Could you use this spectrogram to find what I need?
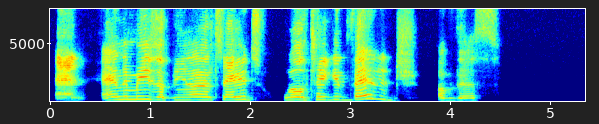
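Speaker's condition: Cerebral palsy; present since at least age 8

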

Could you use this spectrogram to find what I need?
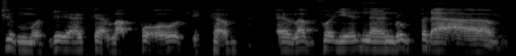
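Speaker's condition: Cerebral palsy; present from birth

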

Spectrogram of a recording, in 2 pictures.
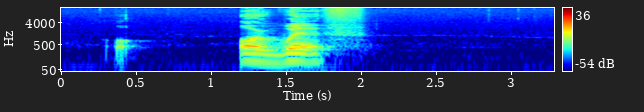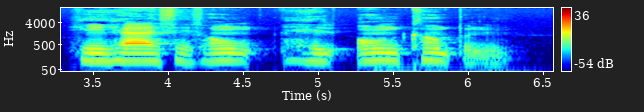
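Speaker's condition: Cerebral palsy; present from birth

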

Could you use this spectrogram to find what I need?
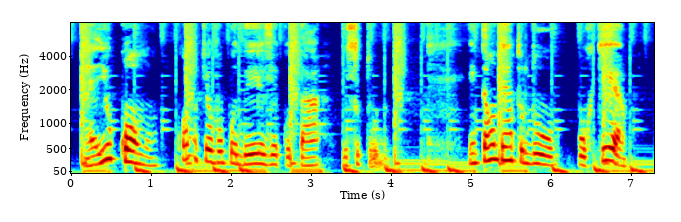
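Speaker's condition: No condition

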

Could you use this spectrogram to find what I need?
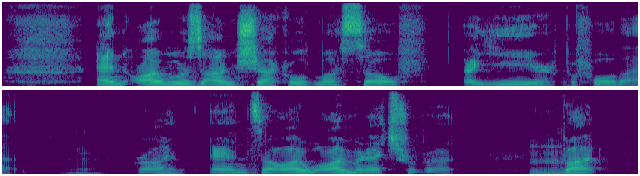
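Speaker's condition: Cleft palate; teeth and braces completed at age 21

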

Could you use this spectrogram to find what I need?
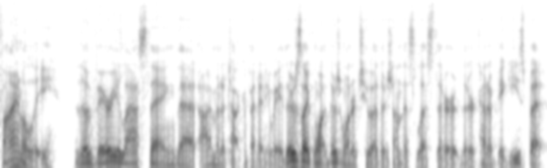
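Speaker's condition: No condition

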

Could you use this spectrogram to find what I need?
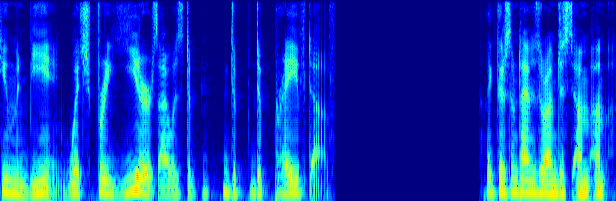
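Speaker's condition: Stutter; speech coaches, practices control before shows; very severe at first, hit himself in frustration; repeated sounds

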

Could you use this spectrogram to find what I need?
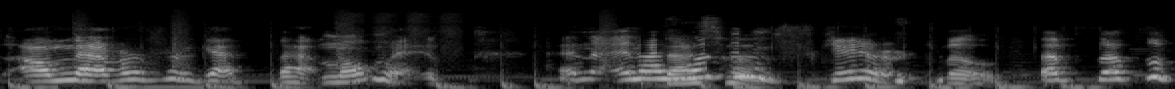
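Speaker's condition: Cerebral palsy; quadriplegic

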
